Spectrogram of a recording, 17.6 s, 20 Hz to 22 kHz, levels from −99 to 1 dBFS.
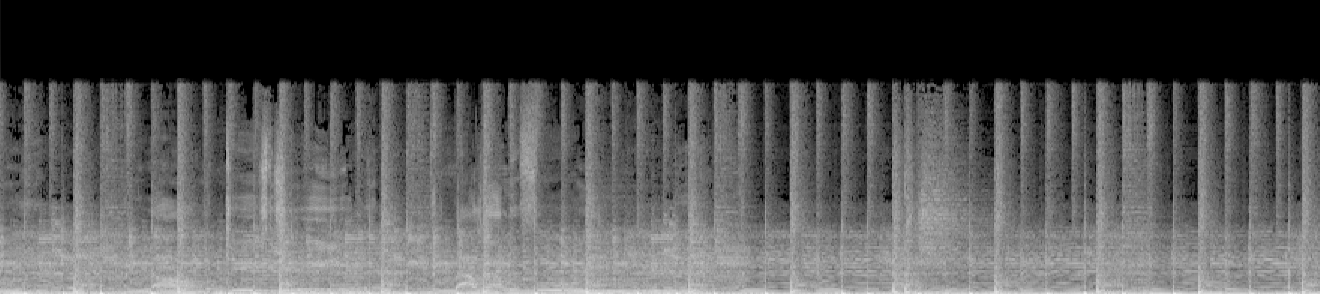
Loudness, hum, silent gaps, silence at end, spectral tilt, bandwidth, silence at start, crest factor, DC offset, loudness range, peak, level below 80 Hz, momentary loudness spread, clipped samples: -17 LUFS; none; none; 0 s; -5 dB/octave; 16.5 kHz; 0 s; 16 dB; under 0.1%; 2 LU; 0 dBFS; -22 dBFS; 4 LU; under 0.1%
